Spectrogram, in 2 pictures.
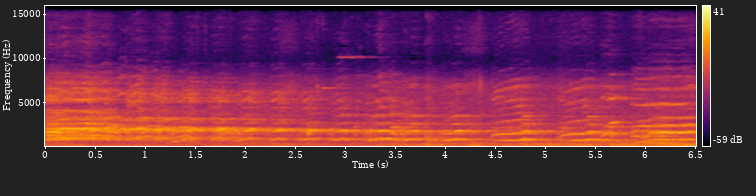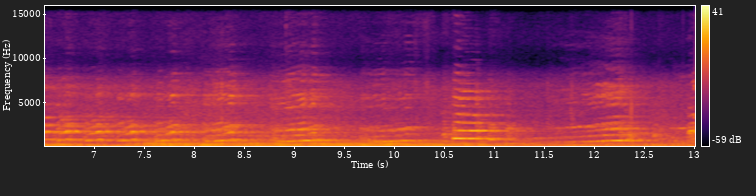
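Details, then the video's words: Ayam Ketawa, the Indonesian laughing chicken, crowing at a group training session in Bogor, Indonesia; many overlapping stuttering, rising-and-falling harmonic crow notes from several roosters continue throughout without pause. "latber ayam ketawa"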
